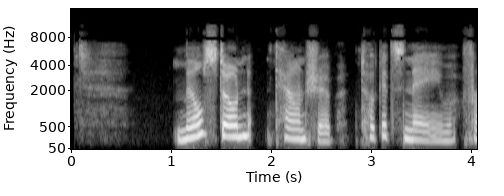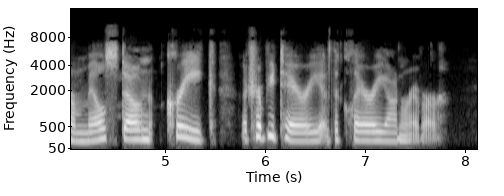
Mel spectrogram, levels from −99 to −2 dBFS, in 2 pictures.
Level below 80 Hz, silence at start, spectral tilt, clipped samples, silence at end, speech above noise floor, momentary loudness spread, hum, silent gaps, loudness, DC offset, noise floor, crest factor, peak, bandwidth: -72 dBFS; 0.1 s; -3.5 dB/octave; under 0.1%; 0.35 s; 46 dB; 15 LU; none; none; -19 LUFS; under 0.1%; -66 dBFS; 18 dB; -2 dBFS; 10.5 kHz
